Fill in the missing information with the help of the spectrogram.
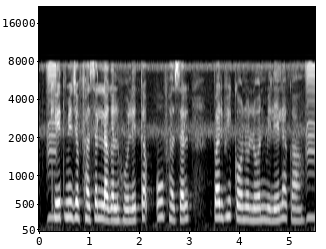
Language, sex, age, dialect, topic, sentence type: Bhojpuri, female, 18-24, Western, banking, question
